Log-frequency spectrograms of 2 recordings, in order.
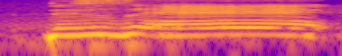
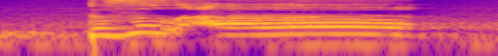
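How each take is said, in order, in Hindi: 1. अंतिम स्वर सपाट, फैले होठों से बोला जाता है। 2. अंतिम स्वर ढीले होठों से बोला जाता है। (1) "नॉर्मली हमर जो लिप्स रही छि एमे को फ्लैट कर दोजे" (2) "बट इट शुड बी"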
